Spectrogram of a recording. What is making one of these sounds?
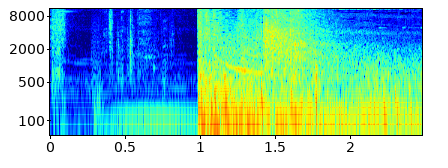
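A mounted turret fires rapid bursts.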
